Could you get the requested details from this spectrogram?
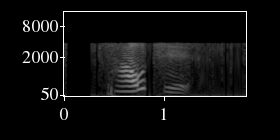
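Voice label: "草纸", Chinese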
